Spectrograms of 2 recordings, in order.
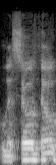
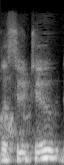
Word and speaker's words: Lesotho: So a lot of people see the name Lesotho and they think Lesotho because that's how it's spelled. So it's the place is called Lesotho, the people are called Basutu, and the language is called Sesotho.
